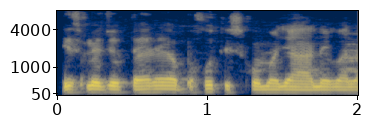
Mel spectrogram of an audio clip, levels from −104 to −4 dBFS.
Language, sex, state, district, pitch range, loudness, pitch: Hindi, male, Uttar Pradesh, Deoria, 105-115 Hz, -24 LUFS, 110 Hz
